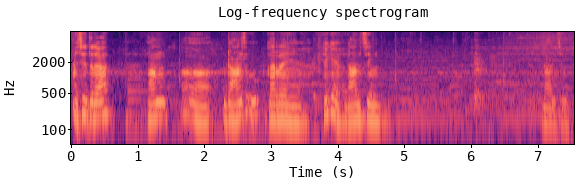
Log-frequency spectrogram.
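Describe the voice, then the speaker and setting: A man teaching basic English grammar in Hindi, explaining each example slowly and repeating "ठीक है" after each one. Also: on the high side, faint music behind.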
